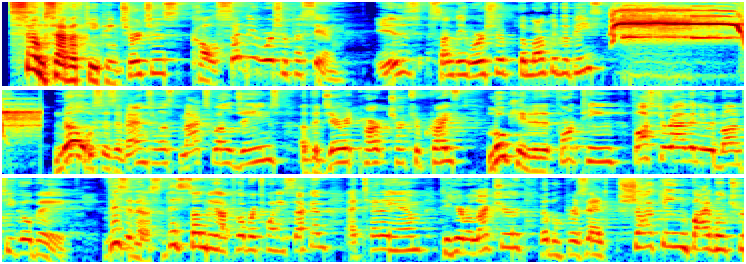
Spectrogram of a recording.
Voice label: radio advertizing scream; Jamaica; low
